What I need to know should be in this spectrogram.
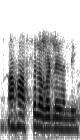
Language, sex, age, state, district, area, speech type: Telugu, female, 18-30, Telangana, Sangareddy, urban, conversation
